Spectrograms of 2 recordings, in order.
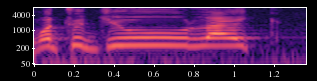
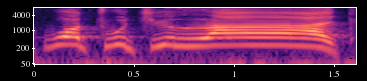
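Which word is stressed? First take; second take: you; like. First: The stress falls on the word you. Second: The stress falls on the word like. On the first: One particular person is singled out from a group. "I'm asking you. One particular person" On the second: It is a simple request for information from everyone. "You're stressing on the word, last word, like"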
